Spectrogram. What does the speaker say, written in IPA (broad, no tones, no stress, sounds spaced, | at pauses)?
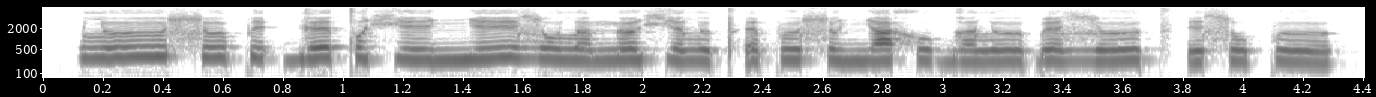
l ɵː ɬ ɵ p e ʔ ɡ ɛ t ɔ ç eː ɲ eː ɮ o l ɐ n œ ç ɛ l ɵ tʼ ɛ p ɵ ɬ ɵ ɲ a x o ɡ ɐ l ɵː ɓ ɛ ɮ ɵː t͡sʼ e ɬ o p ɵ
